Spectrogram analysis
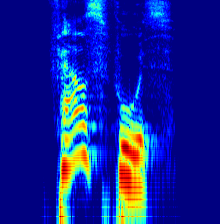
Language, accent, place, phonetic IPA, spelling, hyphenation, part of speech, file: German, Germany, Berlin, [ˈfɛʁsˌfuːs], Versfuß, Vers‧fuß, noun, De-Versfuß.ogg
- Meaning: metrical foot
